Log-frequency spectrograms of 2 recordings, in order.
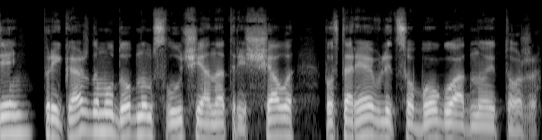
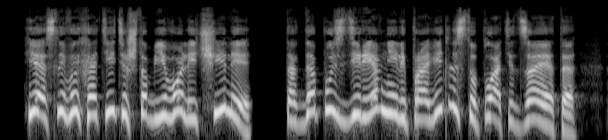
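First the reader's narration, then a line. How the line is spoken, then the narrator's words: Shouting. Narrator (Russian): закричала Юйлянь на секретаря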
